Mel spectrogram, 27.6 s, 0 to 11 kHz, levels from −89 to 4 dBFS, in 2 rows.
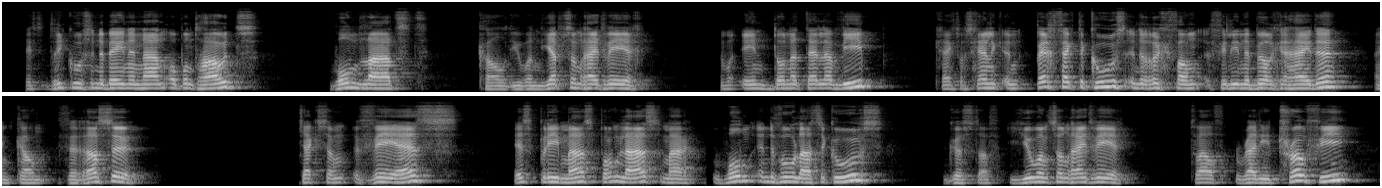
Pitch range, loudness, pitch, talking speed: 135-165 Hz, -23 LUFS, 150 Hz, 115 wpm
